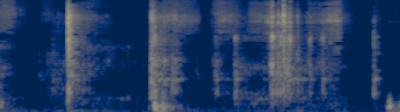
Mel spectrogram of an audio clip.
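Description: Hands handling a plastic handheld rocket signal flare and its cap: one sharp click near the start, then light scattered plastic scraping and rustling.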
